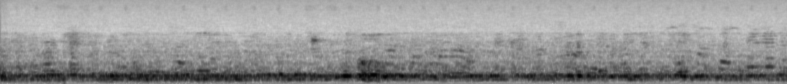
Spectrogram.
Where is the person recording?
in a park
